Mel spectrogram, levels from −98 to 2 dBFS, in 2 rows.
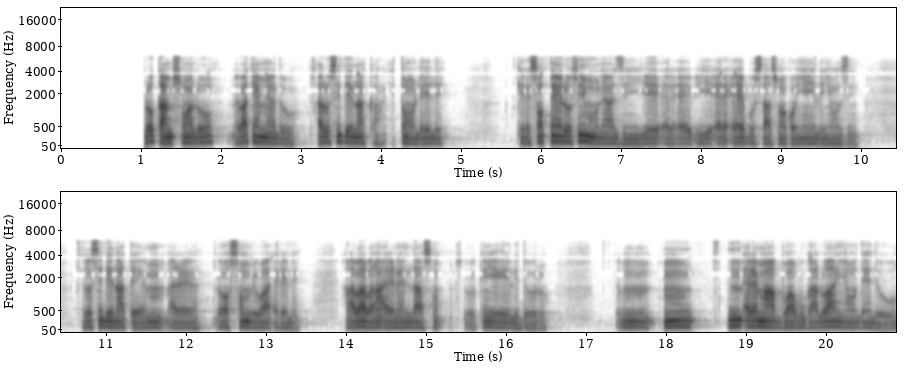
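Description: The first 1.04 s are digital silence, a flat line on the waveform, and at 1.04 s the speech appears already mid-sound with no attack or fade-in. This cut-off start happens when the recording or stream began late and caught the audio partway through.

Throughout the clip the sound is dull and gurgling, with a granular roughness. On a spectrogram nothing reaches above 6.1 kHz, and the upper bands show patchy, flickering energy. The likely cause is heavy MP2 compression at a low rate, pointing to about 32 kbps, which switched off the upper sub-bands and coarsely quantised the rest.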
